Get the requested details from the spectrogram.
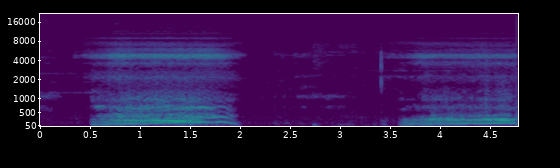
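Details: Loud, rattling, throaty snores on drawn-in breaths, separated by a quiet pause, with a faint steady hum in the background; typical snoring.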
